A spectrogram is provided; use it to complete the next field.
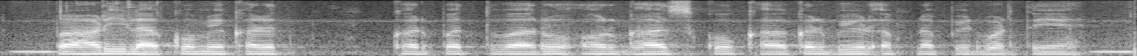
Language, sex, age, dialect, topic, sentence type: Hindi, male, 18-24, Awadhi Bundeli, agriculture, statement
